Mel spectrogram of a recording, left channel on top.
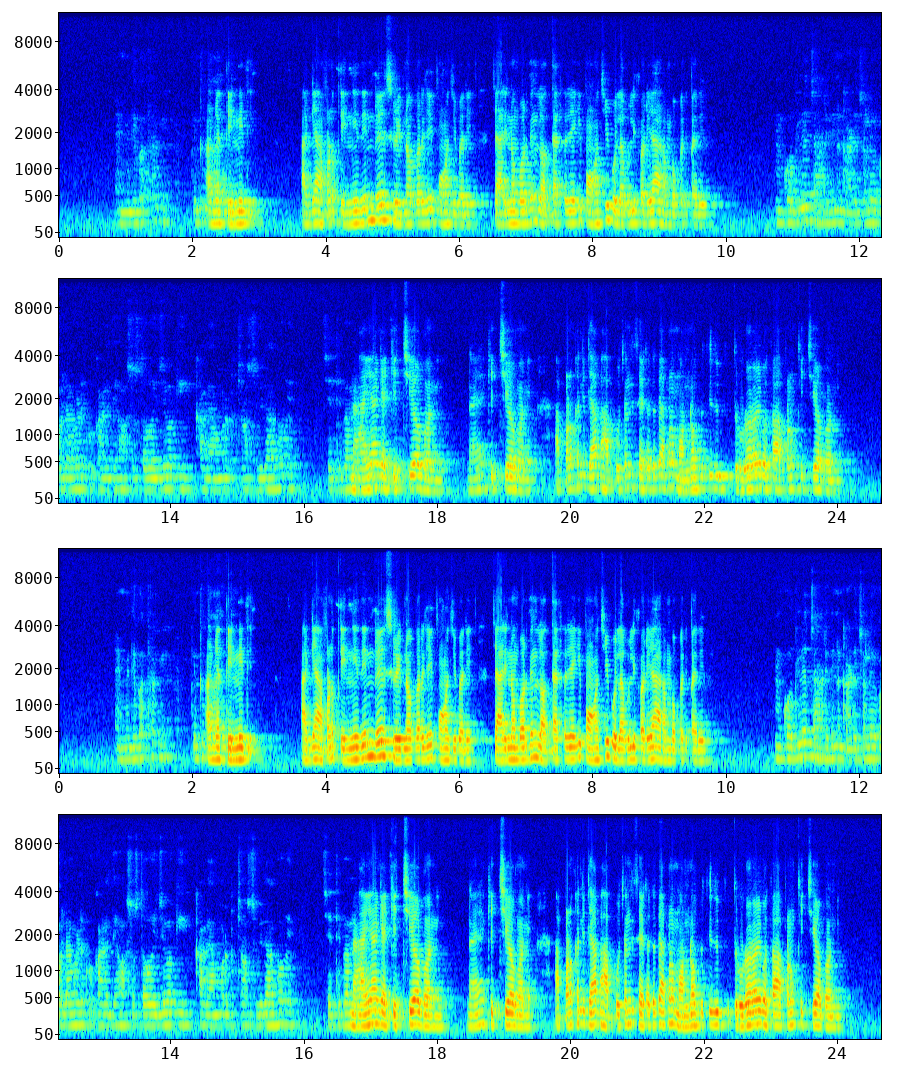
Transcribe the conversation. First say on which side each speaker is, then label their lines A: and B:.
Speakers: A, on the right (about 50°); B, on the right (about 30°).
A: ଏମିତି କଥା କି। କିନ୍ତୁ
B: ଆଜ୍ଞା
A: ଚାରି
B: ତିନି ଦିନ ଆଜ୍ଞା ଆପଣ ତିନି ଦିନରେ ଶ୍ରୀନଗର ରେ ଯାଇ ପହଞ୍ଚି ପାରିବେ। ଚାରି ନମ୍ବର ଦିନ ଲଦାଖରେ ଯାଇକି ପହଞ୍ଚି ବୁଲାବୁଲି କରିବା ଆରମ୍ଭ କରିପାରିବେ।
A: ମୁଁ କହୁଥିଲି ଚାରି ଦିନ ଗାଡ଼ି ଚଲେଇ ଗଲା ବେଳକୁ କାଳେ ଦେହ ଅସୁସ୍ଥ ହୋଇଯିବ କି କାଳେ ଆମର କି ଅସୁବିଧା ହବ କି? ସେଥିପାଇଁ
B: ନାଇଁ
A: ମୁଁ ଭାବୁଥିଲି
B: ଆଜ୍ଞା କିଛି
A: ଯେ
B: ହବନି ନାଇଁ ଆ କିଛି ହବନି। ଆପଣ ଖାଲି ଯାହା ଭାବୁଛନ୍ତି ସେଇଟା ଯଦି ଆପଣ ମନୋବୃତ୍ତି ଦୃଢ ରହିବ ତ ଆପଣଙ୍କୁ କିଛି ହବନି।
